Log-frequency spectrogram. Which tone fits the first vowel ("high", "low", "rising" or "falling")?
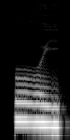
low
